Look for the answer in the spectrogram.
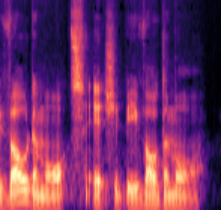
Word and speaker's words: Voldemort: Remember that Voldemort, the T is silent. So it's actually pronounced Voldemort.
